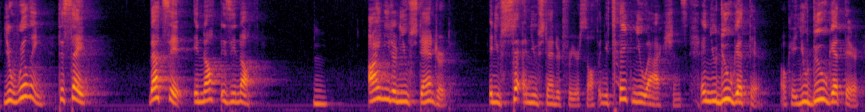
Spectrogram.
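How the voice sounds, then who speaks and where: A man's voice: high-pitched, expressive, normal speed, warm tone. Fired-up young motivational coach, man. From Nepal. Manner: earnest, repeats "right?" constantly, builds to emphatic peaks. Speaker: online fitness business coach. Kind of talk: motivational talk to camera.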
